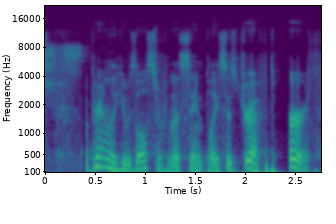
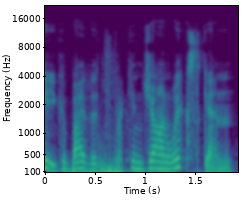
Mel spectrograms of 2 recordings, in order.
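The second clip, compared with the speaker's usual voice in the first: ordinary delivery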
